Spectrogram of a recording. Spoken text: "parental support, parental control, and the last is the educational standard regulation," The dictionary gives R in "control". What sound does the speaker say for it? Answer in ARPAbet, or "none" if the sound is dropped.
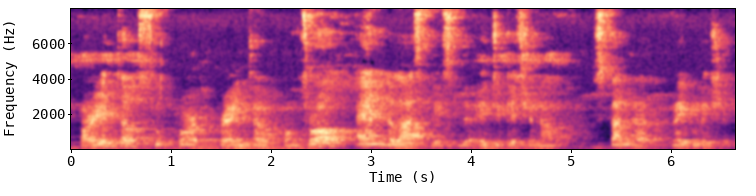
R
